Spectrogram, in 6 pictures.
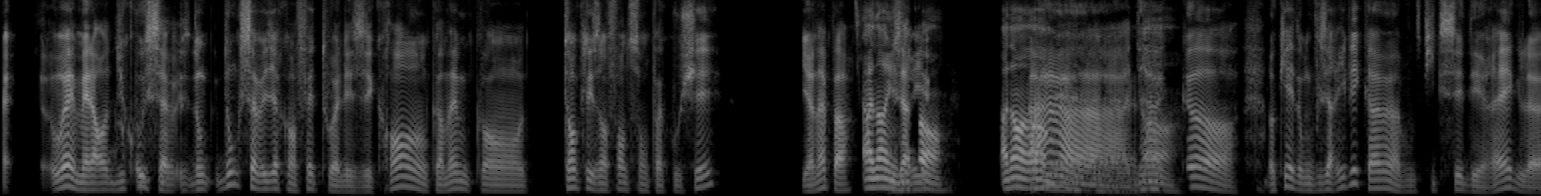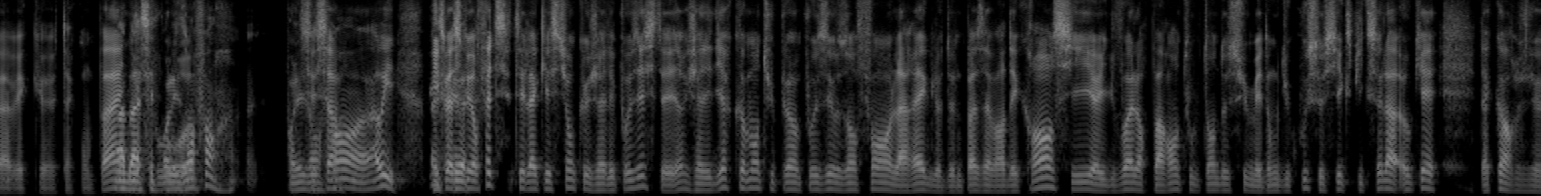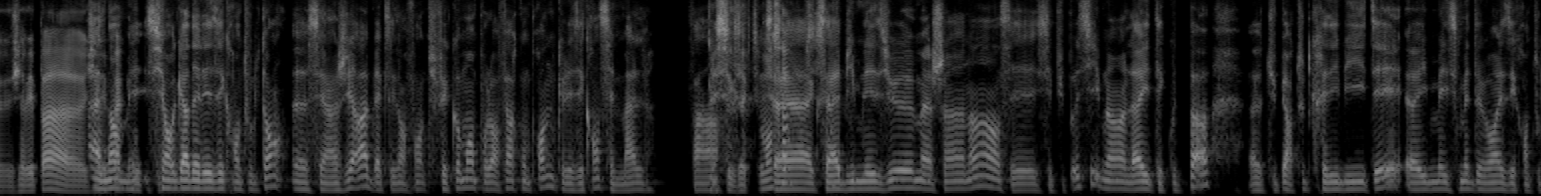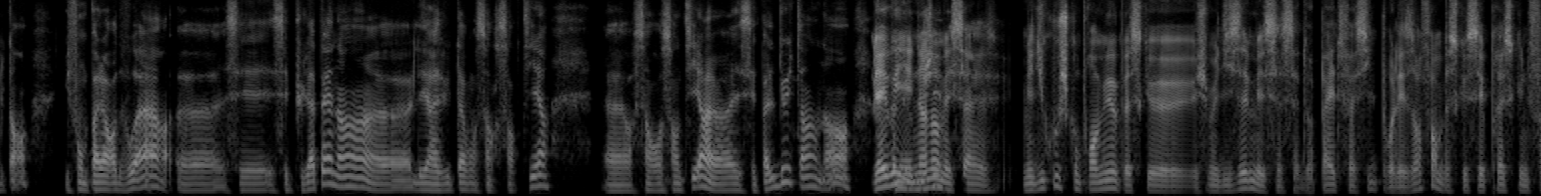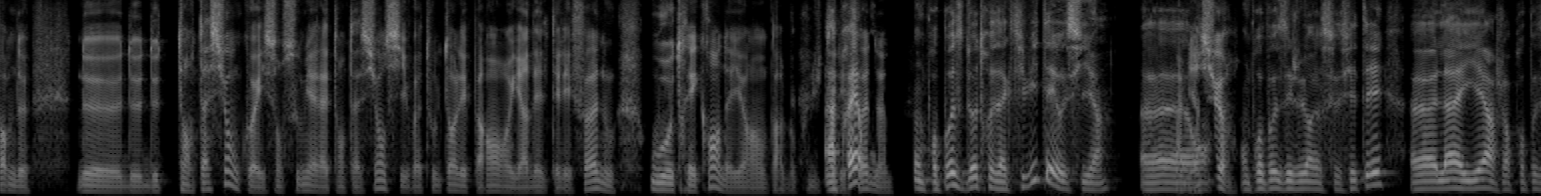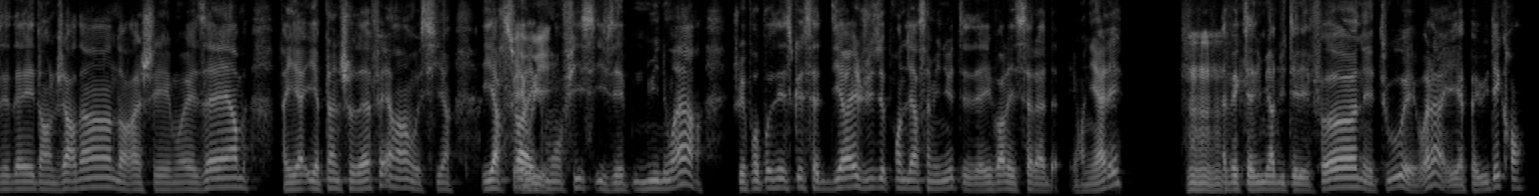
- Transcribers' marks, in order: unintelligible speech; unintelligible speech; other background noise; chuckle; stressed: "mal"; stressed: "tentation"; "d'arracher" said as "d'enrracher"; chuckle
- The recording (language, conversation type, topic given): French, podcast, Comment gères-tu les écrans le soir chez toi ?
